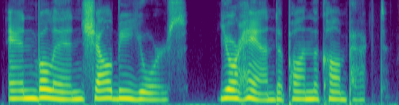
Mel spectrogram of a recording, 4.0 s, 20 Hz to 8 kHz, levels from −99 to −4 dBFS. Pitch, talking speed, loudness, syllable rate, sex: 210 Hz, 150 wpm, -15 LUFS, 4.0 syllables/s, female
